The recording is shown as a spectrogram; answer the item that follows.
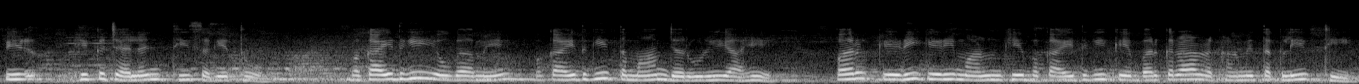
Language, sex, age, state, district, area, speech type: Sindhi, female, 45-60, Delhi, South Delhi, urban, spontaneous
